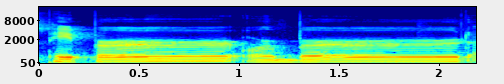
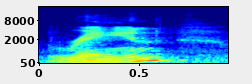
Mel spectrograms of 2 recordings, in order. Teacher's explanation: The difference about these three and this one is that these are when R functions like a vowel. So in the word bird or in the word paper, the sound can continue. It's vocalic, versus in a word like rain, I can't really hold that. I just start in the R position and I leave, rain, versus paper or bird, I can hold on that I could hold on this one, but then it would turn into one of these symbols, rain.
